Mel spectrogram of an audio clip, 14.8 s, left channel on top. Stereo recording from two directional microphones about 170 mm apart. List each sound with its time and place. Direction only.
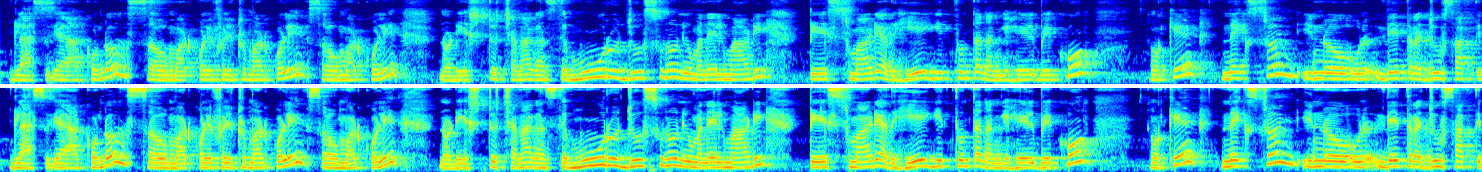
0.1 s speech: 20° right (ahead or behind)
